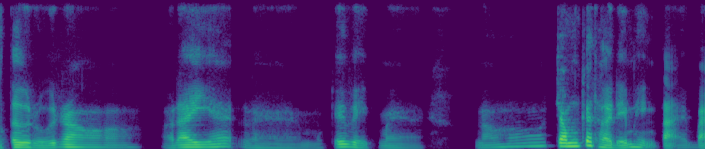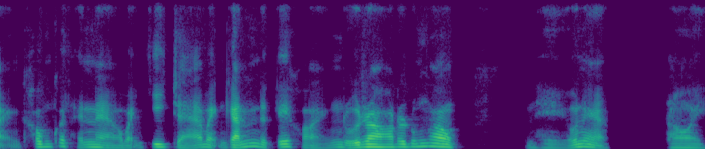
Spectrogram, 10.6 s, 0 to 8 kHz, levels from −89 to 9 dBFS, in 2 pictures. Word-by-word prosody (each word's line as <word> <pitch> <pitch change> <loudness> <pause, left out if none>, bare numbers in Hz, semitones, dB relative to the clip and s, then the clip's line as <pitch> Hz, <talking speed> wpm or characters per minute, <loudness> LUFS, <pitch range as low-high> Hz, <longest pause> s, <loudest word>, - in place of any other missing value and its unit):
tư 125 -1 +4
rủi 110 +2 -3
ro 135 0 +3 0.6
ở - - -14
đây 130 +1 +3
á 155 +2 -2
là 95 -4 -17
một 95 +1 -24
cái 140 +1 +2
việc 115 -7 -4
mà 95 -2 -16 0.4
nó 135 +8 -11 0.2
trong 175 0 +9
cái 220 - +7
thời 115 -2 +3
điểm 110 +5 0
hiện 125 -5 -5
tại 105 +2 -3
bạn - - -5
không 145 +1 -3
có 170 - -6
thể 120 - -9
nào 120 -6 -3
bạn 105 +1 -9
chi 140 +2 -1
trả, 105 +4 -4
bạn 125 -2 -4
gánh 145 +9 +3
được - - -4
cái 150 +1 +1
khoản 115 -2 -10
rủi 115 +2 +1
ro 140 -1 +6
đó, 145 - +1
đúng 160 +2 -3
hông? 155 -5 +5 0.5
Mình 105 - -20
hiểu 100 +5 -8
nè. 135 -10 -1 0.5
Rồi, 100 -2 -6
120 Hz, 225 wpm, -24 LUFS, 105-140 Hz, 0.6 s, trong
